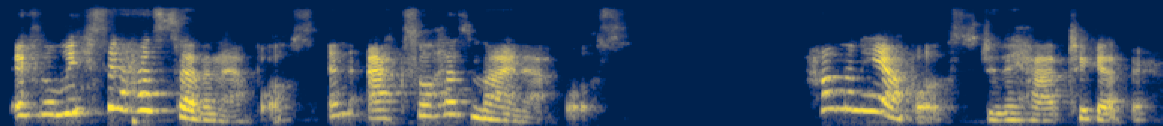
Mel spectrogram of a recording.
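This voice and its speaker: A woman voicing a prim female schoolteacher in a children's storybook, brisk and coaxing with strained patience. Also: on the high side, wildly swooping pitch, sharp tone, slightly rough, voice pushed up, full character voice, rough recording. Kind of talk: children's storybook read-aloud.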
